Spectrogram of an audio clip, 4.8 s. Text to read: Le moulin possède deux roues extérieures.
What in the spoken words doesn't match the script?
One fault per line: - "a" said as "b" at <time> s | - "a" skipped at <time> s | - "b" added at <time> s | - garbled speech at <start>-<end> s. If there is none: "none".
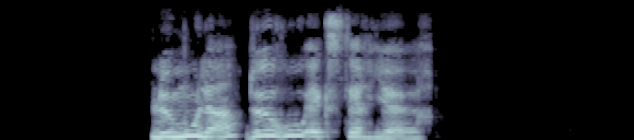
- "possède" skipped at 1.8 s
